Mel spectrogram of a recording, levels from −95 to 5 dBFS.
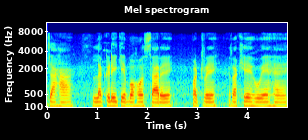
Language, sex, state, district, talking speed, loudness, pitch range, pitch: Hindi, male, Bihar, Kaimur, 110 wpm, -20 LUFS, 115-120 Hz, 115 Hz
